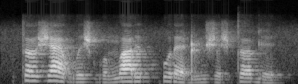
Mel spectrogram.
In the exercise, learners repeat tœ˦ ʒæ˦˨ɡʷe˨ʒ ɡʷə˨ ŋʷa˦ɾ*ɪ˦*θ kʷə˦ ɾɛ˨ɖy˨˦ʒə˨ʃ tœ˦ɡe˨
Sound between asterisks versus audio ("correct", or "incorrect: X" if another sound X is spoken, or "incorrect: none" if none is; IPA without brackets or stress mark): correct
